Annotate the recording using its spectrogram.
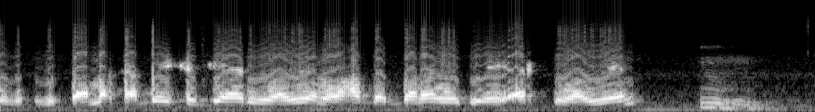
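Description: Only speech: a man talking, with a short lull about three seconds in.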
